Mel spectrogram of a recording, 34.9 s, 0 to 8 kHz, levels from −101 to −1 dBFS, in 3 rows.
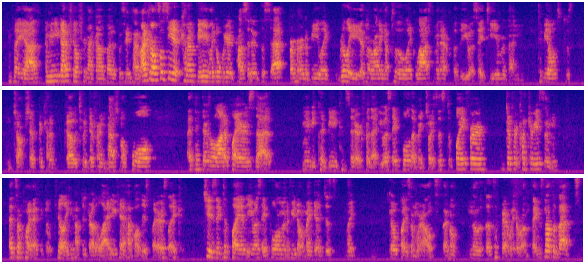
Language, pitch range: English, 135-185 Hz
